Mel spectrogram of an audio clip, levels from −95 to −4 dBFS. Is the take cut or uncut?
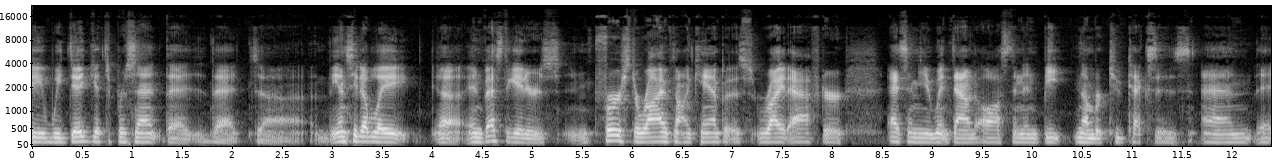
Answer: uncut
